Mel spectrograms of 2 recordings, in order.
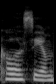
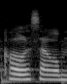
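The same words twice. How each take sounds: First: The word has the usual English pronunciation. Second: The word has a non-English pronunciation. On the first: The speaker calls it right. "I mean Colosseum, sorry" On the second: The speaker calls it wrong. "I keep pronouncing it quote unquote wrong"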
